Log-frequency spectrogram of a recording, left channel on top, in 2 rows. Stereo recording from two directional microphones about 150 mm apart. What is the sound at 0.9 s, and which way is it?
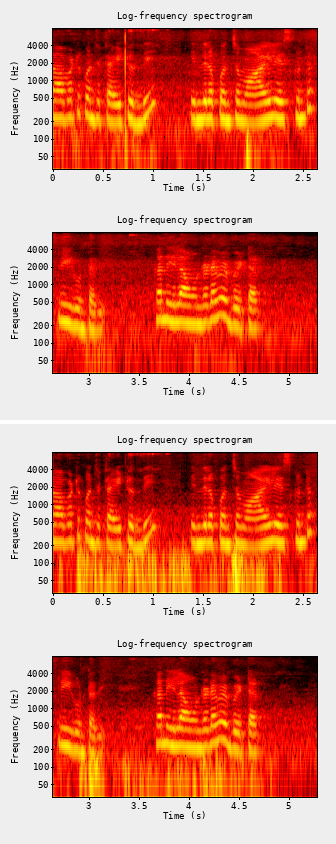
Speech, 50° left (ahead or behind).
